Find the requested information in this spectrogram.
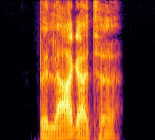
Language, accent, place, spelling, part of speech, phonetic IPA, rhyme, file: German, Germany, Berlin, belagerte, adjective / verb, [bəˈlaːɡɐtə], -aːɡɐtə, De-belagerte.ogg
- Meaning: inflection of belagern: 1. first/third-person singular preterite 2. first/third-person singular subjunctive II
